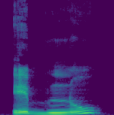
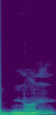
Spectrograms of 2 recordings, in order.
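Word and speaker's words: ابنُ: Ibnu Muhammadin. I didn't say Ibnun, I said Ibnu because it's mudaf ilayh.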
